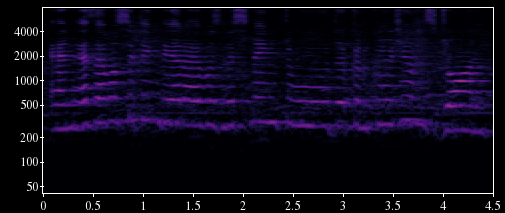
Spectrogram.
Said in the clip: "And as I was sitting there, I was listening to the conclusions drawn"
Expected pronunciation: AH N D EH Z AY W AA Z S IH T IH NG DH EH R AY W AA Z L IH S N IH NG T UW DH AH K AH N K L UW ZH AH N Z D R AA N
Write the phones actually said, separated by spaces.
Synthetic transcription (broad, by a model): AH N D EH Z AY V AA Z S IH T IH NG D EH R AY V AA Z L IH S N IH NG T UW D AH K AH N K L UW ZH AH N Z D R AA N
